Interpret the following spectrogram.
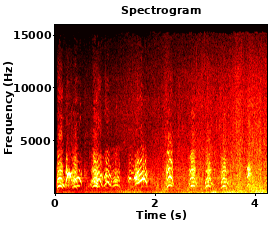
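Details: Four Jack Russell Terriers on Laem Ka beach, Phuket, Thailand, bark in quick, high-pitched yaps, first crowded together, then single barks about every half second, over a broad hiss of wind or surf.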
